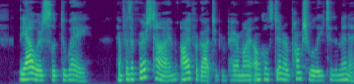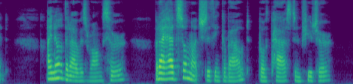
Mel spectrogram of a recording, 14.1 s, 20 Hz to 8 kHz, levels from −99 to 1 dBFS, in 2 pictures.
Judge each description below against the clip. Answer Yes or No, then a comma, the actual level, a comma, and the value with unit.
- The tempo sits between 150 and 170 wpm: Yes, average, 160 wpm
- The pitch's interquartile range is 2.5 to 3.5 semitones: No, average, 4.2 semitones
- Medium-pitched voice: Yes, medium, 170 Hz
